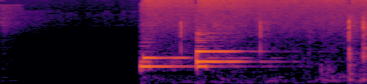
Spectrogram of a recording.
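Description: A two-note electronic computer chime about a second in, the second note higher than the first, ringing out briefly. It is the laptop's system alert sound.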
